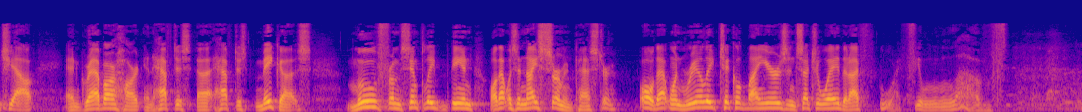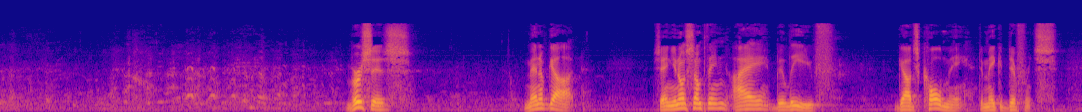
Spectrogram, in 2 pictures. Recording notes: PREACHED IN MCMINNVILLE RALLY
